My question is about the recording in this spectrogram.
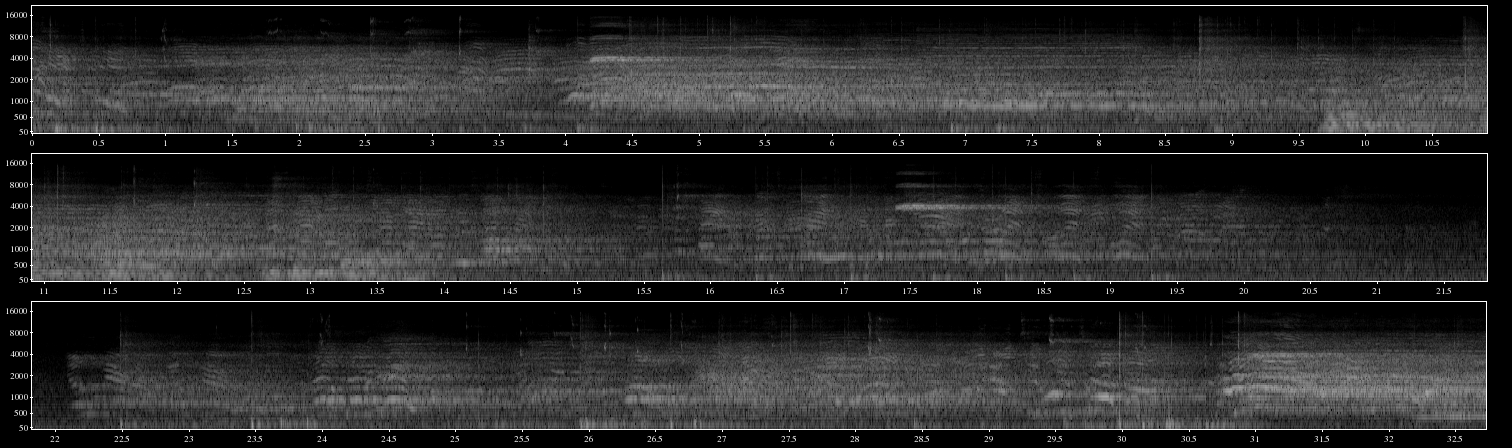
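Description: Volleyball play on a hardwood court in a large, nearly empty gym: players shouting and calling to each other, sneakers squeaking and the ball being struck. It goes quieter for a few seconds about two-thirds of the way through, then the shouting picks up again.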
